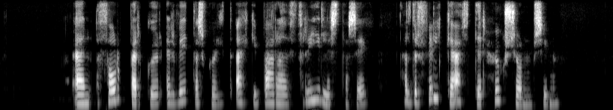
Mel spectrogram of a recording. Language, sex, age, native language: Icelandic, female, 30-39, Icelandic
